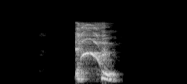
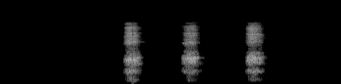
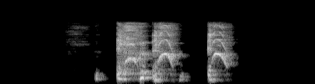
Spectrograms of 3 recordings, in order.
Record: {"cough_length": "1.9 s", "cough_amplitude": 30624, "cough_signal_mean_std_ratio": 0.39, "exhalation_length": "3.4 s", "exhalation_amplitude": 11660, "exhalation_signal_mean_std_ratio": 0.29, "three_cough_length": "3.2 s", "three_cough_amplitude": 31174, "three_cough_signal_mean_std_ratio": 0.43, "survey_phase": "beta (2021-08-13 to 2022-03-07)", "age": "45-64", "gender": "Female", "wearing_mask": "No", "symptom_cough_any": true, "symptom_new_continuous_cough": true, "symptom_runny_or_blocked_nose": true, "symptom_sore_throat": true, "symptom_headache": true, "symptom_other": true, "symptom_onset": "4 days", "smoker_status": "Ex-smoker", "respiratory_condition_asthma": false, "respiratory_condition_other": false, "recruitment_source": "Test and Trace", "submission_delay": "2 days", "covid_test_result": "Positive", "covid_test_method": "RT-qPCR", "covid_ct_value": 23.4, "covid_ct_gene": "ORF1ab gene", "covid_ct_mean": 24.0, "covid_viral_load": "13000 copies/ml", "covid_viral_load_category": "Low viral load (10K-1M copies/ml)"}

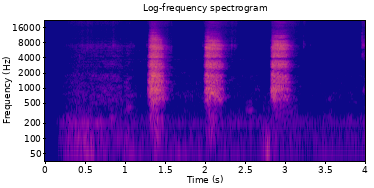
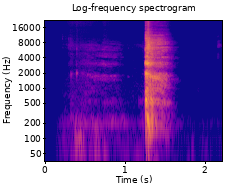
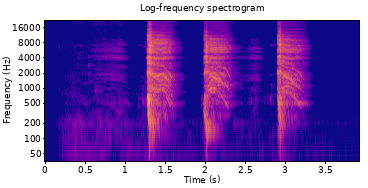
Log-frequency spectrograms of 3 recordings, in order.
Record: {"exhalation_length": "4.0 s", "exhalation_amplitude": 5050, "exhalation_signal_mean_std_ratio": 0.34, "cough_length": "2.2 s", "cough_amplitude": 32768, "cough_signal_mean_std_ratio": 0.22, "three_cough_length": "3.9 s", "three_cough_amplitude": 32768, "three_cough_signal_mean_std_ratio": 0.3, "survey_phase": "beta (2021-08-13 to 2022-03-07)", "age": "45-64", "gender": "Female", "wearing_mask": "No", "symptom_cough_any": true, "symptom_other": true, "smoker_status": "Ex-smoker", "respiratory_condition_asthma": false, "respiratory_condition_other": false, "recruitment_source": "Test and Trace", "submission_delay": "1 day", "covid_test_method": "RT-qPCR", "covid_ct_value": 24.6, "covid_ct_gene": "N gene"}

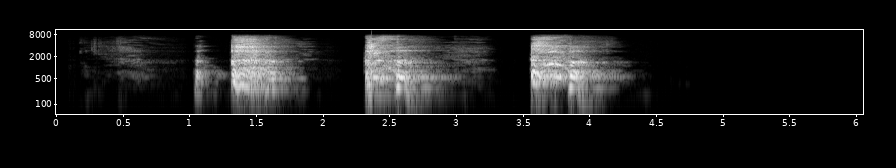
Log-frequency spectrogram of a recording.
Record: {"three_cough_length": "6.1 s", "three_cough_amplitude": 32767, "three_cough_signal_mean_std_ratio": 0.37, "survey_phase": "alpha (2021-03-01 to 2021-08-12)", "age": "45-64", "gender": "Female", "wearing_mask": "No", "symptom_fatigue": true, "symptom_onset": "13 days", "smoker_status": "Never smoked", "respiratory_condition_asthma": false, "respiratory_condition_other": false, "recruitment_source": "REACT", "submission_delay": "2 days", "covid_test_result": "Negative", "covid_test_method": "RT-qPCR"}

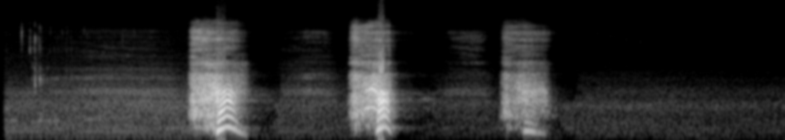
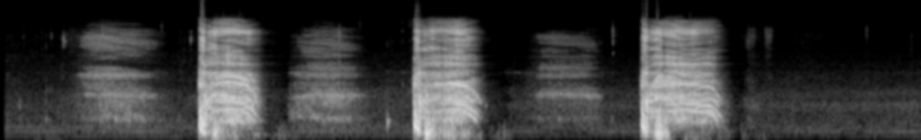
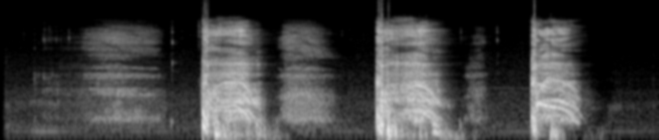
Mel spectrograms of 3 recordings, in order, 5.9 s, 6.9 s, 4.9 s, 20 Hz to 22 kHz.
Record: {"exhalation_length": "5.9 s", "exhalation_amplitude": 32768, "exhalation_signal_mean_std_ratio": 0.25, "three_cough_length": "6.9 s", "three_cough_amplitude": 32683, "three_cough_signal_mean_std_ratio": 0.39, "cough_length": "4.9 s", "cough_amplitude": 32768, "cough_signal_mean_std_ratio": 0.41, "survey_phase": "alpha (2021-03-01 to 2021-08-12)", "age": "45-64", "gender": "Female", "wearing_mask": "No", "symptom_shortness_of_breath": true, "symptom_fatigue": true, "symptom_onset": "4 days", "smoker_status": "Current smoker (e-cigarettes or vapes only)", "respiratory_condition_asthma": false, "respiratory_condition_other": false, "recruitment_source": "REACT", "submission_delay": "1 day", "covid_test_result": "Negative", "covid_test_method": "RT-qPCR"}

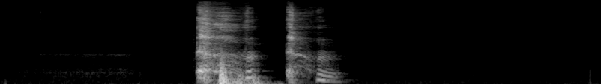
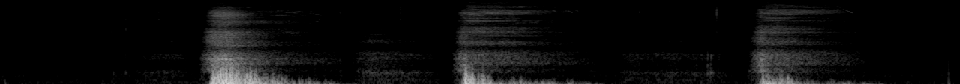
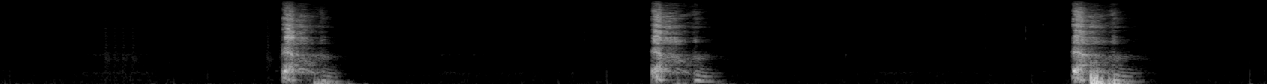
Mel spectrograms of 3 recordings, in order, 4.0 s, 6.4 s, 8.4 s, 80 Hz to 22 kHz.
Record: {"cough_length": "4.0 s", "cough_amplitude": 17939, "cough_signal_mean_std_ratio": 0.25, "exhalation_length": "6.4 s", "exhalation_amplitude": 10646, "exhalation_signal_mean_std_ratio": 0.3, "three_cough_length": "8.4 s", "three_cough_amplitude": 13886, "three_cough_signal_mean_std_ratio": 0.22, "survey_phase": "alpha (2021-03-01 to 2021-08-12)", "age": "18-44", "gender": "Female", "wearing_mask": "No", "symptom_none": true, "smoker_status": "Never smoked", "respiratory_condition_asthma": false, "respiratory_condition_other": false, "recruitment_source": "REACT", "submission_delay": "1 day", "covid_test_result": "Negative", "covid_test_method": "RT-qPCR"}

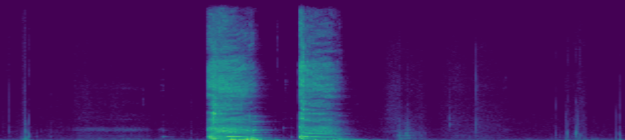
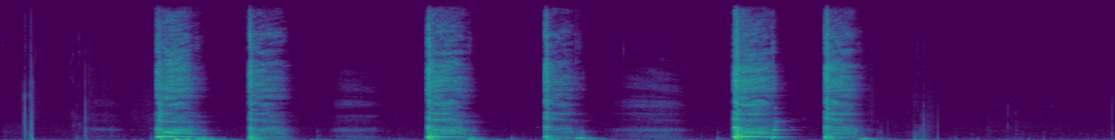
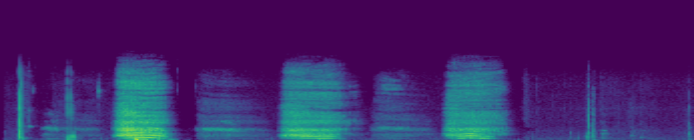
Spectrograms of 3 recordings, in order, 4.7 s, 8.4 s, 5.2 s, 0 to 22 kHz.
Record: {"cough_length": "4.7 s", "cough_amplitude": 7241, "cough_signal_mean_std_ratio": 0.31, "three_cough_length": "8.4 s", "three_cough_amplitude": 8349, "three_cough_signal_mean_std_ratio": 0.32, "exhalation_length": "5.2 s", "exhalation_amplitude": 21548, "exhalation_signal_mean_std_ratio": 0.37, "survey_phase": "alpha (2021-03-01 to 2021-08-12)", "age": "18-44", "gender": "Female", "wearing_mask": "No", "symptom_cough_any": true, "smoker_status": "Never smoked", "respiratory_condition_asthma": true, "respiratory_condition_other": false, "recruitment_source": "REACT", "submission_delay": "2 days", "covid_test_result": "Negative", "covid_test_method": "RT-qPCR"}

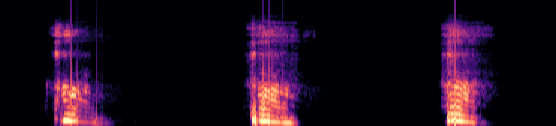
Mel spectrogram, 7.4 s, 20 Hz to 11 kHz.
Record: {"exhalation_length": "7.4 s", "exhalation_amplitude": 28049, "exhalation_signal_mean_std_ratio": 0.34, "survey_phase": "beta (2021-08-13 to 2022-03-07)", "age": "65+", "gender": "Male", "wearing_mask": "No", "symptom_none": true, "smoker_status": "Never smoked", "respiratory_condition_asthma": false, "respiratory_condition_other": false, "recruitment_source": "REACT", "submission_delay": "2 days", "covid_test_result": "Negative", "covid_test_method": "RT-qPCR"}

